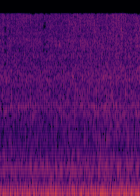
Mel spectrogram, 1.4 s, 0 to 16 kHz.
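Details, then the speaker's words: 1988 Honda Accord idling after rebuilt 1992 GSR cable transmission installed: short steady idle, even low thrum, no knocks or misses; runs smoothly and sounds a lot better. "shiny sounds a lot better"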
